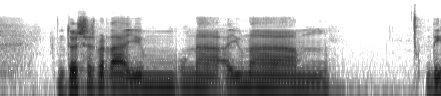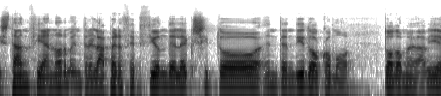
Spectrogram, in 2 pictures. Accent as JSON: {"language": "Spanish", "region": "Galicia", "country": "Spain", "said": "yo además como gallego, imprescindible para entender Galicia y entender la economía gallega"}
